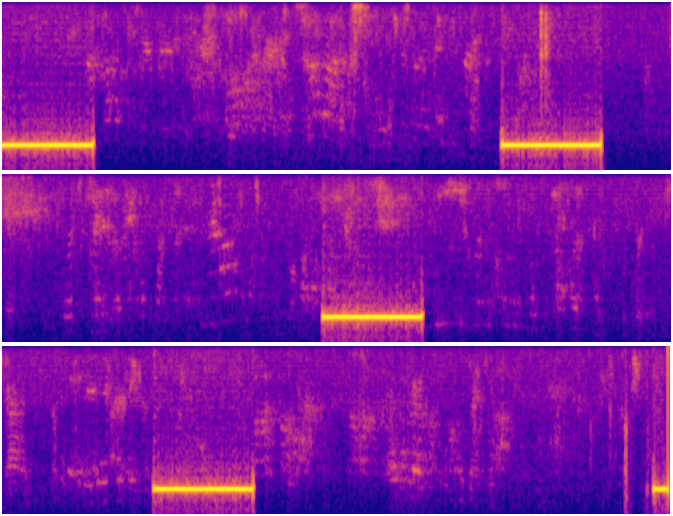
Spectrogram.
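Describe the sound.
A telephone tone sounds in one-second pulses every five seconds, four full beeps and the start of a fifth, as a call fails to connect. Faint, indistinct sounds fill the gaps.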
